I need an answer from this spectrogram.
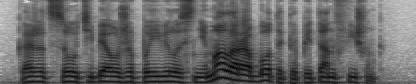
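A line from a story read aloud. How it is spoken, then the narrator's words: Snorting. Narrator (Russian): фыркнул Себастьян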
